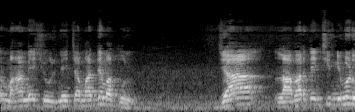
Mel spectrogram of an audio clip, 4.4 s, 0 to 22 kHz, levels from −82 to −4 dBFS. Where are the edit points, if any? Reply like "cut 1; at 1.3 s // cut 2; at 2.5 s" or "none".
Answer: none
